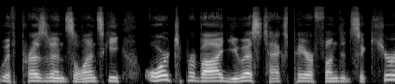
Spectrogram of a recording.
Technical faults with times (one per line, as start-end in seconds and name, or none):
0.00-3.96 Opus voice compression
